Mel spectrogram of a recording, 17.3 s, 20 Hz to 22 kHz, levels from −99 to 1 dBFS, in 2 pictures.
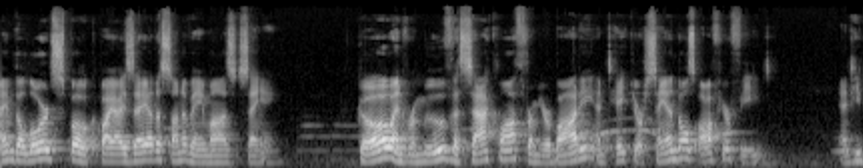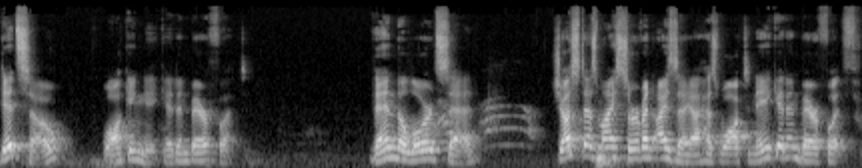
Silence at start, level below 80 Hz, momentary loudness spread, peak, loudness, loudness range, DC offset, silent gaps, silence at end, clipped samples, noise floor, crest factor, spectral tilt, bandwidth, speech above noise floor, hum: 0 s; -70 dBFS; 14 LU; -6 dBFS; -25 LUFS; 5 LU; under 0.1%; none; 0.1 s; under 0.1%; -72 dBFS; 20 dB; -2.5 dB/octave; 19 kHz; 47 dB; 60 Hz at -70 dBFS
